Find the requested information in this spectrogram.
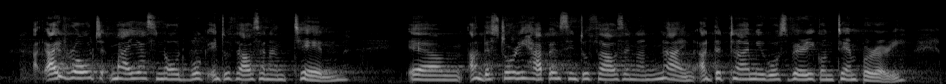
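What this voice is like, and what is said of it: Husky, congested voice. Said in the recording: “this sexy voice is because I have a cold.”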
